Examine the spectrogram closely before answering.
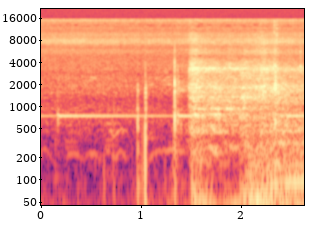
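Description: A car engine cranks and starts.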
